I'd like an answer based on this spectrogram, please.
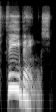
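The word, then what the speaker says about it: Fiebing's: It's Phoebings. Technically, from the horse's mouth, it's Phoebings. It's pronounced Phoebings. I've just said Fivings for so long, and I don't think they care.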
